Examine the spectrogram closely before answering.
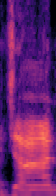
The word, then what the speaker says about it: John: in a new language which is why John has a silent h in it in his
